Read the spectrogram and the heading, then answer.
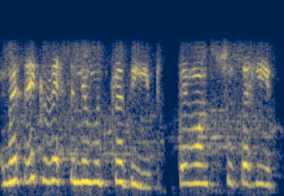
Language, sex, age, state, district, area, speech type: Kashmiri, female, 18-30, Jammu and Kashmir, Srinagar, urban, conversation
